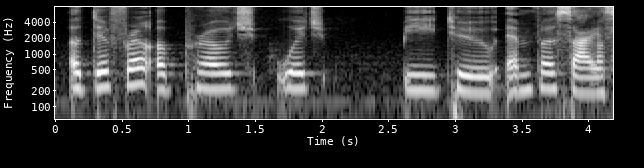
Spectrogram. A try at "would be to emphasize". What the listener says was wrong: this time the two was correct, but your would was sloppy. One more time.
